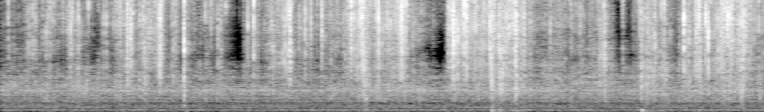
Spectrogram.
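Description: A tangle of costume jewelry handled and pulled apart: glass seed beads, metal chains and stones clicking and rattling against each other in a quick, irregular run of small clicks.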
